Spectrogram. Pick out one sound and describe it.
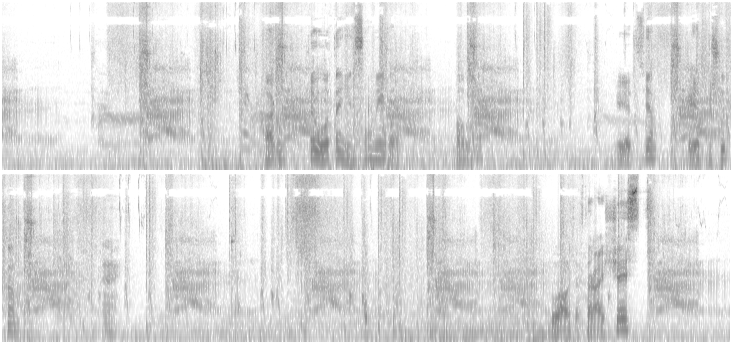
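Swords clash and strike in quick bursts.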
